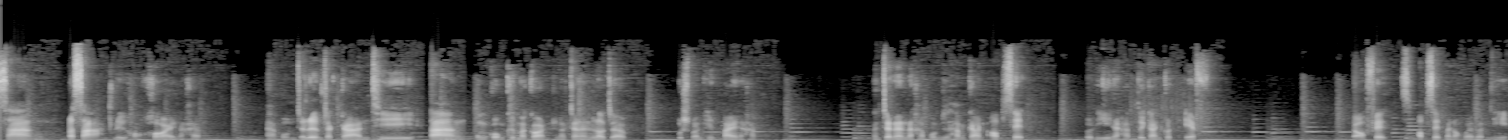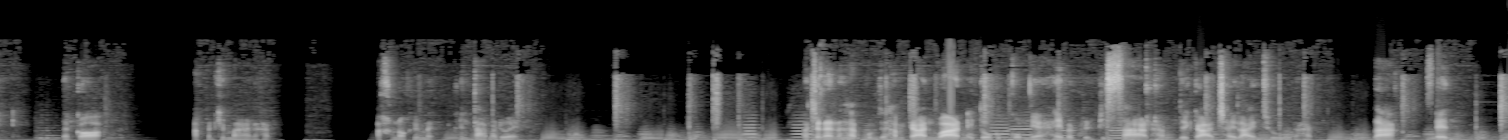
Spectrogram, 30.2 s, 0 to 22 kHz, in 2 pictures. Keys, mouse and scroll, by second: 2.5 h, 2.7 click, 3.2 c, 3.5 click, 5.0 p, 6.0-8.5 drag, 11.0 f, 12.2-14.9 drag, 16.5 p, 17.4 click, 18.5-19.6 drag, 19.9 click, 20.8-22.0 drag, 23.2 h, 23.4 click, 26.5 l, 28.1 click, 28.5 click, 28.8 click.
